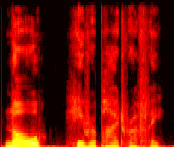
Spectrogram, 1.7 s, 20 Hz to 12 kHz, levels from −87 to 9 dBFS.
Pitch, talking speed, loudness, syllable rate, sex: 175 Hz, 135 wpm, -18 LUFS, 4.3 syllables/s, female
